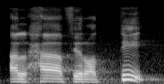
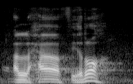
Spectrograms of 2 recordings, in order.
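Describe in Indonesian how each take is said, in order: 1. Kata itu berakhir dengan bunyi t dan vokal. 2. Kata itu berakhir dengan bunyi h saja.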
